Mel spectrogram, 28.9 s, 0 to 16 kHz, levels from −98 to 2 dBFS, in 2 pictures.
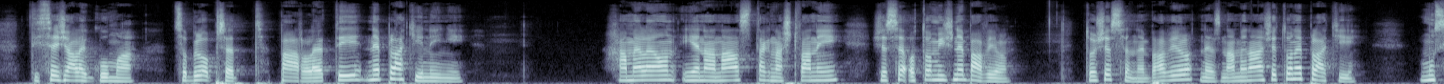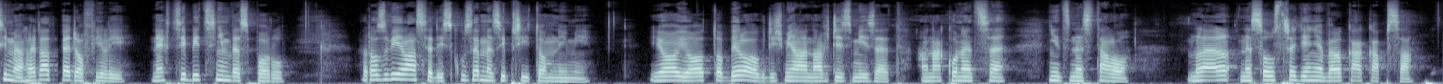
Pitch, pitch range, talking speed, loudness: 175 Hz, 155-195 Hz, 130 wpm, -14 LUFS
